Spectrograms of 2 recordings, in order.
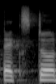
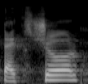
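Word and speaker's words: texture: फिर ये है टेक्सचर, टेक्सटर ना पढ़े, टेक्सचर।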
